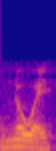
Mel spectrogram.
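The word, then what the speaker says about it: Noé: wonderfully exciting it's called no way just when you see Noe it's quite hard to know how do you pronounce it it's it's called no way from Gonzalez bias and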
